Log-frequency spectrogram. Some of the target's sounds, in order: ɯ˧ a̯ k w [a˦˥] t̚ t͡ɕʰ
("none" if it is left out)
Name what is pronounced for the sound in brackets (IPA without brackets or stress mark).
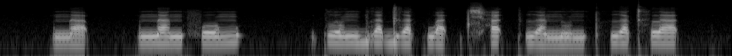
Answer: a˨˩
